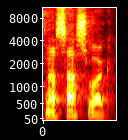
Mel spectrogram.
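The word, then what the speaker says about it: Narsarsuaq: Nasasuak. Yeah. Yeah. It's it's a difficult name to to pronounce, but yeah, it's Naswak.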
